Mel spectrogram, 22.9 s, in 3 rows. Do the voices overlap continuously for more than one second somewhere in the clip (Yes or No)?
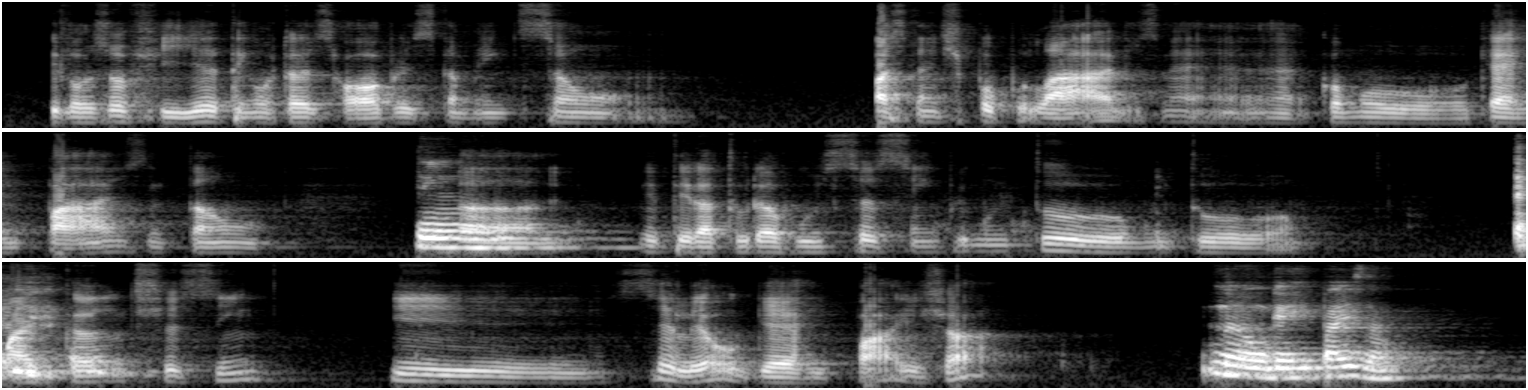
No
